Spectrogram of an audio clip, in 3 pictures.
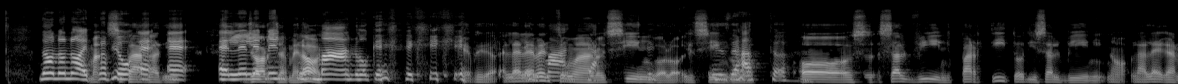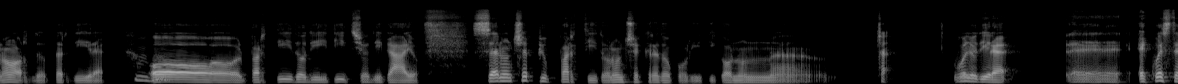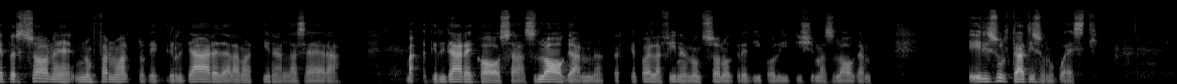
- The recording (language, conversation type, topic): Italian, podcast, Come vedi oggi il rapporto tra satira e politica?
- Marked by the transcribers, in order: "proprio" said as "propio"; tapping; other background noise; "Capito" said as "capio"; laughing while speaking: "che"; chuckle; other noise; laughing while speaking: "Esatto"; drawn out: "O"; drawn out: "o"; "cioè" said as "ceh"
